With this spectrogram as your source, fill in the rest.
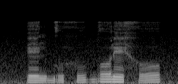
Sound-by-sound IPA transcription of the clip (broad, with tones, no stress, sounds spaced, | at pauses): ɛ̃˨ ɡ͡b u˨ h u˨˦ b o˦ ɾ ɛ̃˦˨ h o˨˦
